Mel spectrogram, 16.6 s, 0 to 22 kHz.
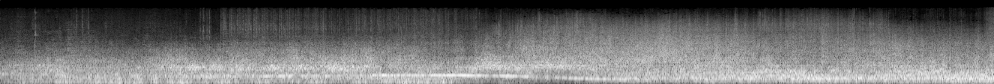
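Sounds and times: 
fighter jet with Russian engine roaring past at air show in China: 0.0s - 16.5s.

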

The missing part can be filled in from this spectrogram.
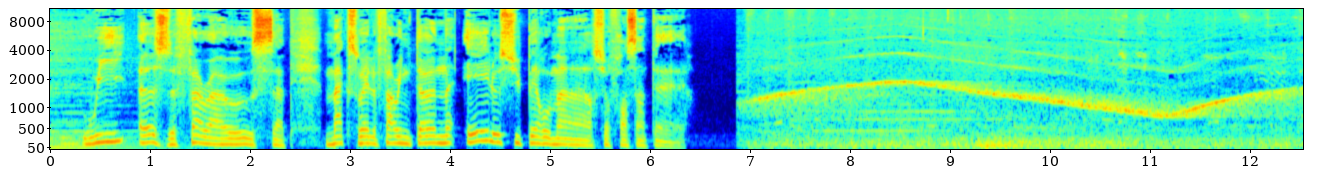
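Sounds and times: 
speech: 0.3s - 6.4s
constant low rumble of New York street traffic: 6.9s - 12.5s
wailing emergency siren on a New York street in the early 1980s: 6.9s - 12.5s.

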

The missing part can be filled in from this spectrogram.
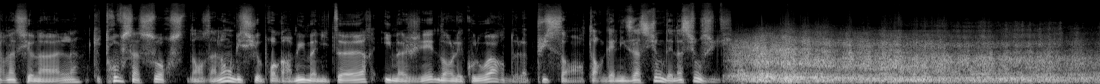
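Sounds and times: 
speech: 0.0s - 9.5s
US AWACS military aircraft taking off at night from a military air base in Riyadh: 7.3s - 10.9s.

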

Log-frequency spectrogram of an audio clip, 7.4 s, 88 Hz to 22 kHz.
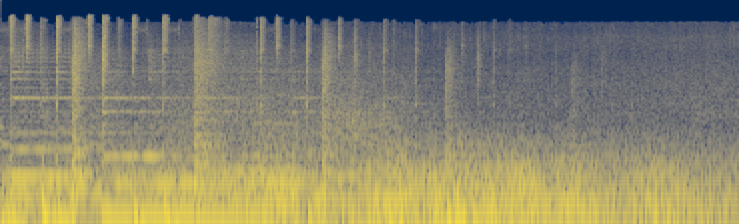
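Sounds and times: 
distant thunder rumbling: 0.1s - 7.3s
rain pouring: 0.4s - 7.3s
water drips on surfaces: 0.9s - 6.7s.

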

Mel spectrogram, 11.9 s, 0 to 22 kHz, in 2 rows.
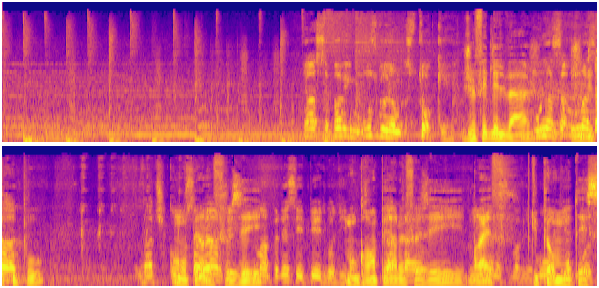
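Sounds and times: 
heavy mining trucks rumbling at a huge quarry: 0.0s - 9.4s
speech: 3.0s - 6.5s, 7.3s - 11.8s.

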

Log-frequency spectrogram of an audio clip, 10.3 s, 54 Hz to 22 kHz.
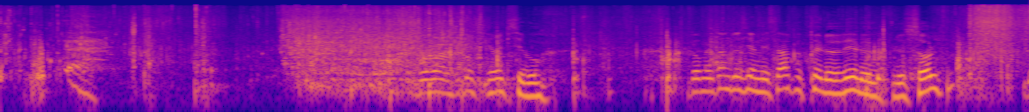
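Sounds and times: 
gurgling scoops of river water: 0.0s - 5.2s, 9.4s - 10.2s
river water sloshing into a large container: 0.0s - 10.2s
speech: 4.6s - 5.6s, 6.9s - 9.6s.

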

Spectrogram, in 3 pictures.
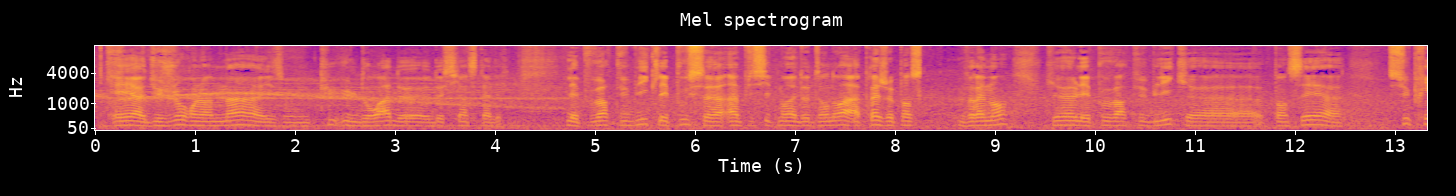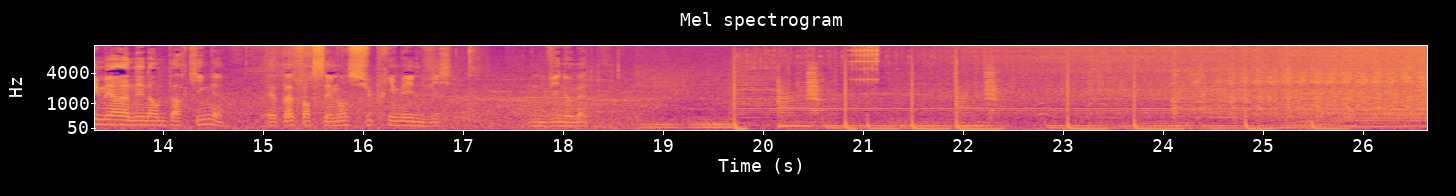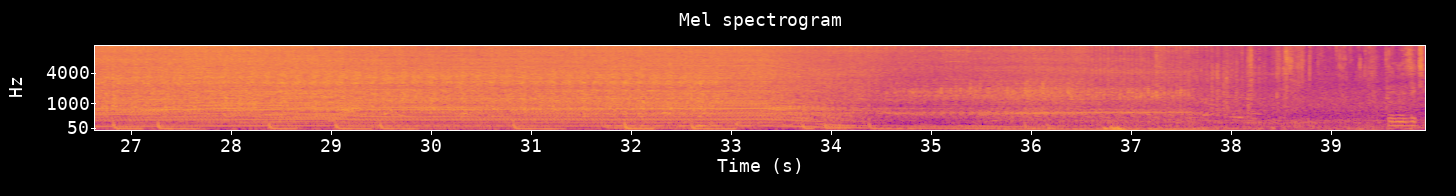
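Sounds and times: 
speech: 0.2s - 17.1s, 17.7s - 18.4s
truck engine being started and idling: 19.5s - 38.7s.

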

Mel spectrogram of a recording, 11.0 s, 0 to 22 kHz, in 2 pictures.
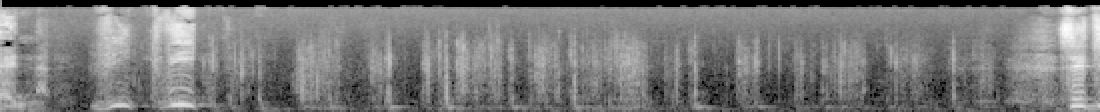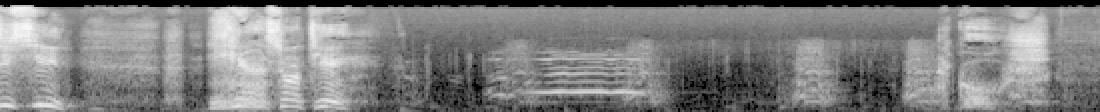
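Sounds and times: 
speech: 0.0s - 1.2s, 5.3s - 7.4s
large dog howling on a moor: 7.9s - 10.3s.

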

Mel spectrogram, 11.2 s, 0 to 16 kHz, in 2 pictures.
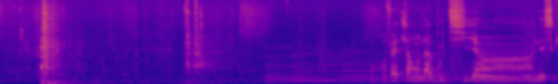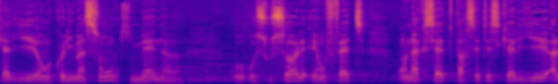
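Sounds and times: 
heavy basement door pulled open with deep clunk: 0.3s - 1.2s, 1.8s - 2.3s
speech: 2.6s - 3.0s, 3.8s - 11.1s.

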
